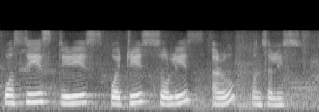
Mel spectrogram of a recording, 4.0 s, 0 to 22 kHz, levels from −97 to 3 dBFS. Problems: constant background noise, background conversations at intervals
